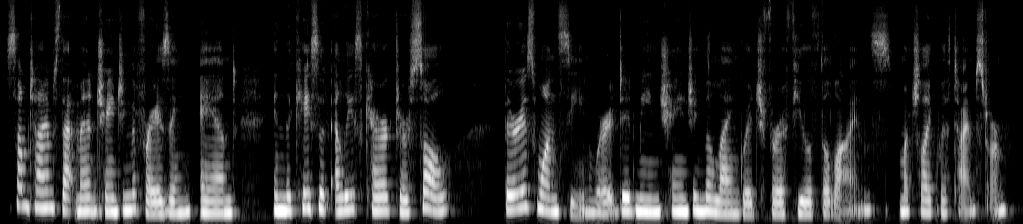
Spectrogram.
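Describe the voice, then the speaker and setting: A woman talks through her podcast in a casual, partly scripted style. Her mid-pitched voice has plenty of vocal fry, and she drops in wry asides. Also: fairly even intonation, normal speed, darkish tone. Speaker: podcast host, voice director.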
